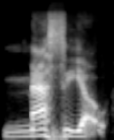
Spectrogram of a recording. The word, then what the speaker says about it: Mascio: First off, hi, my name is Mr. Mascio. Go ahead and say it. You don't have to unmute yourself, but just say it, Mascio. That's how you say it. It's not Mascio. It's not Mascio. And it's Mascio. I always go, Mascio, Mascio, Mascio.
